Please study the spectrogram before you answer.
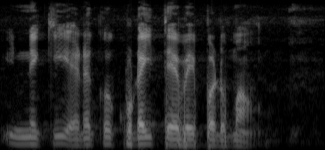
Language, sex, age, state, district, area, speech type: Tamil, male, 45-60, Tamil Nadu, Erode, rural, read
